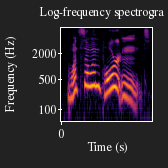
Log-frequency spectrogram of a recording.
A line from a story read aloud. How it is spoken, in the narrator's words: Tetsudo whines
